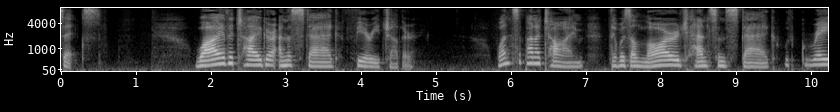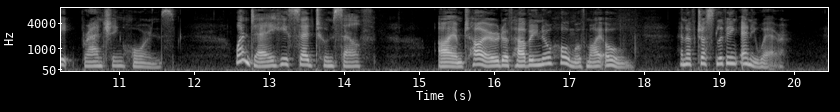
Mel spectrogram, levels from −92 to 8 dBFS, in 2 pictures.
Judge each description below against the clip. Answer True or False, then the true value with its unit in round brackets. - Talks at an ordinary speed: False (130 wpm)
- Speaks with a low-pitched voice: False (180 Hz)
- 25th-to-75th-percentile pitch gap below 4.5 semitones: False (5.2 semitones)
